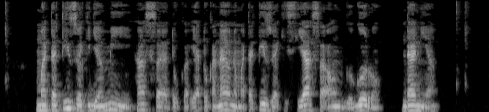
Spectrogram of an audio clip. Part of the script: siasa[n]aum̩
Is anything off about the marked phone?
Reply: yes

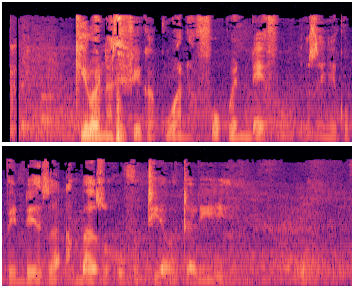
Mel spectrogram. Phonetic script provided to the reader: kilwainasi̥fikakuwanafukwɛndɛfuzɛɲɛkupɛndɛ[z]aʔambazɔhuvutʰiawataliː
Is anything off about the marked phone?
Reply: no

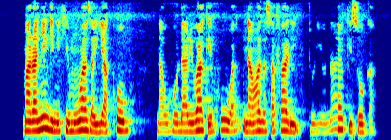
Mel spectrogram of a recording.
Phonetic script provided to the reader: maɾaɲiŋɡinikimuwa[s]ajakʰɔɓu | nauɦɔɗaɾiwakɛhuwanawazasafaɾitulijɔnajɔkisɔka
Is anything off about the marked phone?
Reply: yes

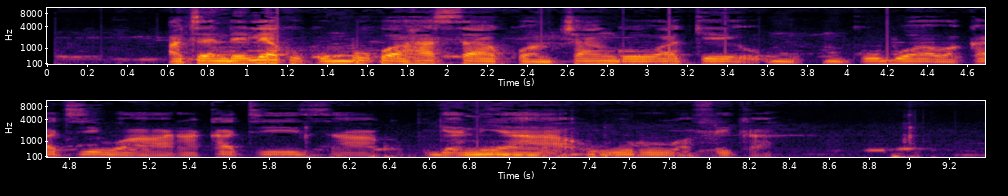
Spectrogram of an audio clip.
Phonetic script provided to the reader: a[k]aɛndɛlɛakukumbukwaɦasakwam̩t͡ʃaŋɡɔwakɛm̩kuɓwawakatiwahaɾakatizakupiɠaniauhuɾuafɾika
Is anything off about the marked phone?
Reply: yes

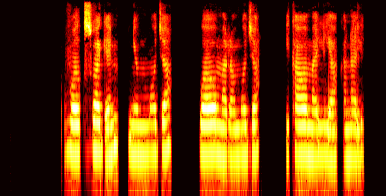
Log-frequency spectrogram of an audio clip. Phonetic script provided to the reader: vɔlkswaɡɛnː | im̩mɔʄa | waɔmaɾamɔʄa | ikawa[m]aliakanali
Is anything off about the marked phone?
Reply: no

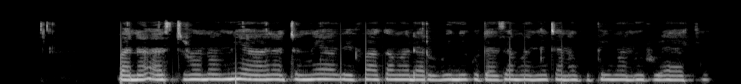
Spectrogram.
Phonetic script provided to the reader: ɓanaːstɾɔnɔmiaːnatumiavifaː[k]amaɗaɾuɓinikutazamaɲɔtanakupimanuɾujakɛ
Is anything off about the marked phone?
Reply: no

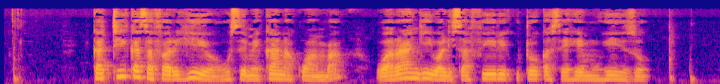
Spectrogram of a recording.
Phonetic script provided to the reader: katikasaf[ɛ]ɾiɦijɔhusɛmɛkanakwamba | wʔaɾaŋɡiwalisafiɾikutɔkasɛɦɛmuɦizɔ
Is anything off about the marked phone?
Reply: yes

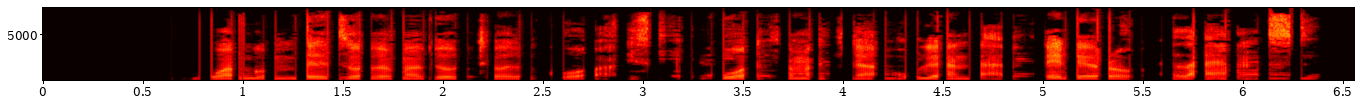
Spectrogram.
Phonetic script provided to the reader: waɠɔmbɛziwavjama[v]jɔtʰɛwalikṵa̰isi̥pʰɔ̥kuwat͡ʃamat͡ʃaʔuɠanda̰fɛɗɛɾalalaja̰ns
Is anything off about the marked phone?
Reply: no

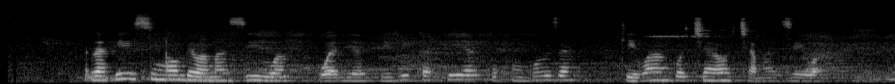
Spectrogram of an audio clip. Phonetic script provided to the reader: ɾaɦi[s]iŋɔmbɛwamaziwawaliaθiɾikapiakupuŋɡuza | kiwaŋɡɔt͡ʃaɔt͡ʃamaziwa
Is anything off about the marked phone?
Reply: no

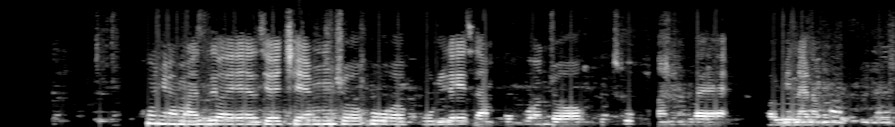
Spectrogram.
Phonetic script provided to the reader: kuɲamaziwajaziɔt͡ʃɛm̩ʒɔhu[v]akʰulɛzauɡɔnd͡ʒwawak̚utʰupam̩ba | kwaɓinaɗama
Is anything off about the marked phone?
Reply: yes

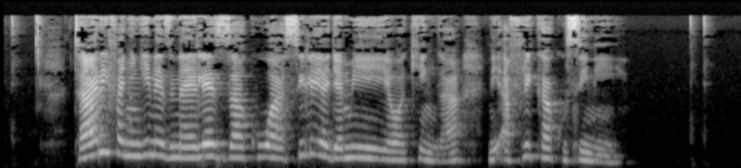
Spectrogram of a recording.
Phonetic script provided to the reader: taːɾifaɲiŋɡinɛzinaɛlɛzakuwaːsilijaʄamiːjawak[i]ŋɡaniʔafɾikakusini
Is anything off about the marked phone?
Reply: no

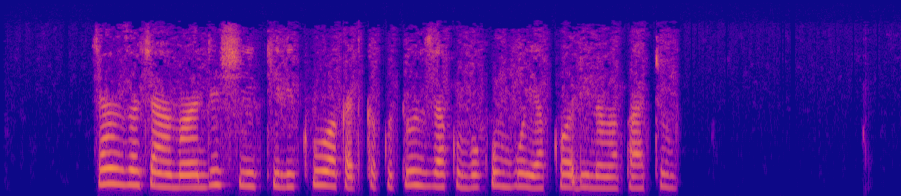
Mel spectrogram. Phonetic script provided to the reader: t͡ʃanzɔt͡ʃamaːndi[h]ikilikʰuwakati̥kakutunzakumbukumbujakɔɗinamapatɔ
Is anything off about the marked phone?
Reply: yes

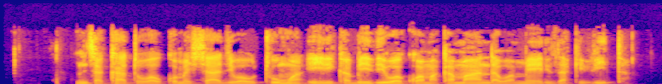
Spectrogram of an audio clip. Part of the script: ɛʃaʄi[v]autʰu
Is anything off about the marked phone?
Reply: yes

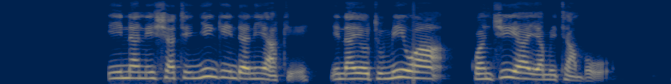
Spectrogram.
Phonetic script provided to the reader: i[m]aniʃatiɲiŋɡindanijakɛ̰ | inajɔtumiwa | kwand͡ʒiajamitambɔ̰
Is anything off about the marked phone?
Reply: yes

